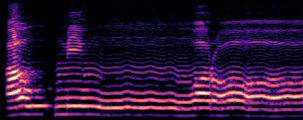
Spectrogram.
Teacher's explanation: Min, pastikan mulut dimuncungkan sebab kita masukkan ke dalam huruf waw. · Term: idgham ma'al gunnah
